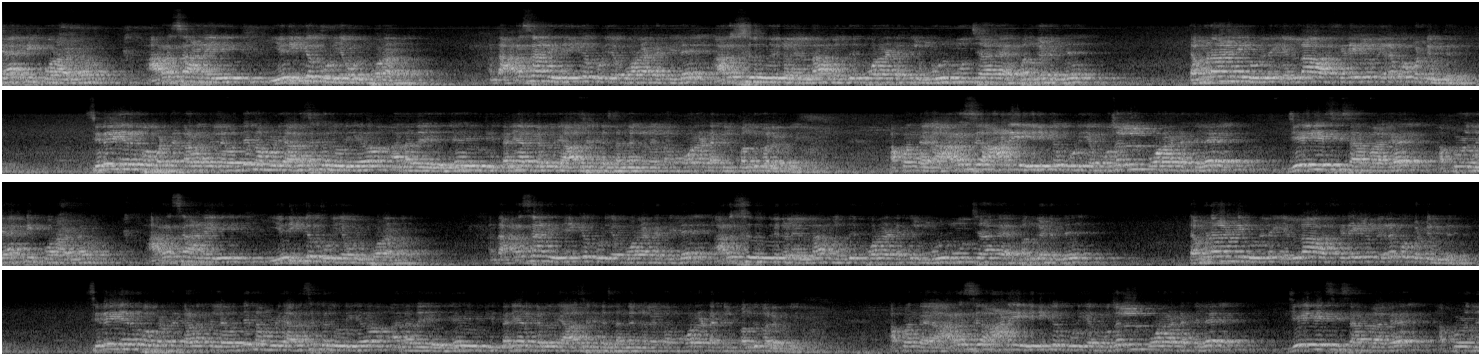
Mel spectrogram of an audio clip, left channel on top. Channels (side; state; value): right; quieter; 3.8 dB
